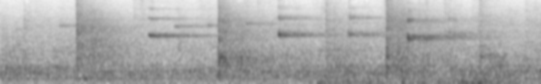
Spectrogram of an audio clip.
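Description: A badminton rally: rackets strike the shuttlecock about six times, roughly once a second, each a sharp crack. Between the hits, players' court shoes give short high squeaks on the hall floor as they move and lunge.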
